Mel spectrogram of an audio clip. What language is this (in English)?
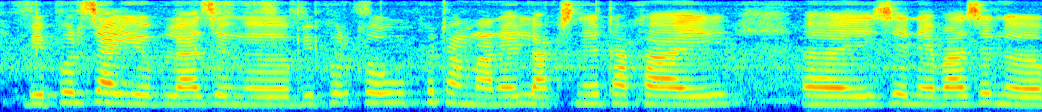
Bodo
